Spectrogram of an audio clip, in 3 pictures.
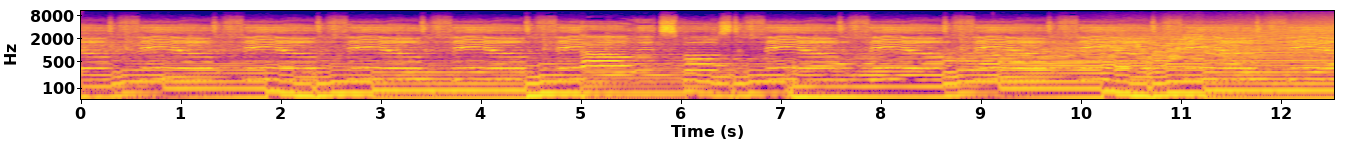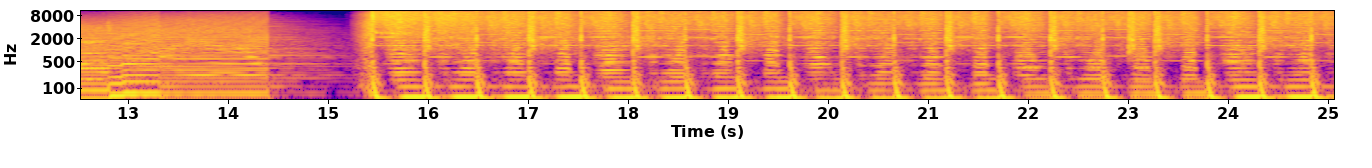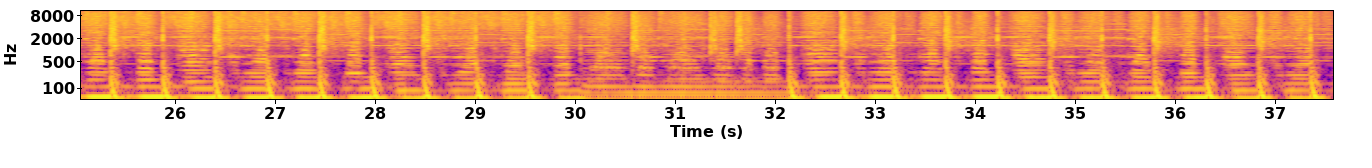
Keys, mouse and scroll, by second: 3.2 ctrl+d, 6.1 ctrl+z, 9.7 scroll down 1, 10.2 scroll up 1, 10.8 click, 11.7 scroll down 1, 12.7 shift+click, 13.3 click, 14.4 ctrl+z, 15.0 scroll down 1, 15.9 ctrl+click, 16.3 click, 17.6 scroll up 1, 18.4 shift+click, 19.4-20.1 scroll down 1, 20.1 click, 21.0 p, 21.8 alt+click, 22.4-27.6 typing, 25.1 Left, 27.9 click, 28.4 ctrl+d, 29.1-32.7 drag, 32.7 ctrl+s, 33.3 ctrl+d, 34.1 ctrl+click, 34.5 click, 35.2 ctrl+z, 36.2 click, 37.0 ctrl+d.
